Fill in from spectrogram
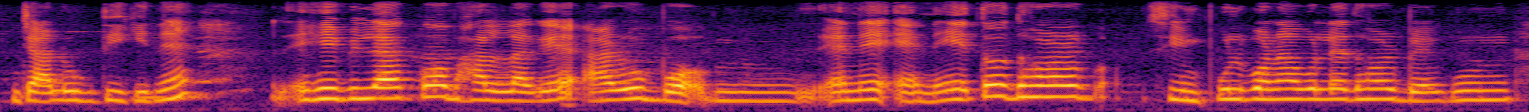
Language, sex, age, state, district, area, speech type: Assamese, female, 45-60, Assam, Dibrugarh, rural, spontaneous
